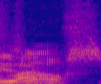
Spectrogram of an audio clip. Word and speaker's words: Laos: Do you pronounce the Laos? S? It's Laos.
